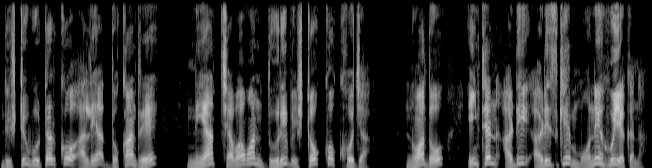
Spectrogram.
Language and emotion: Santali, disgusted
